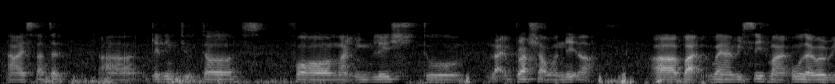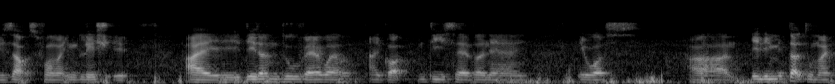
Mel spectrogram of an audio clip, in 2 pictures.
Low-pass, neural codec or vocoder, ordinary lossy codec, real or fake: 7.2 kHz; codec, 24 kHz, 6 kbps, HILCodec; none; fake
